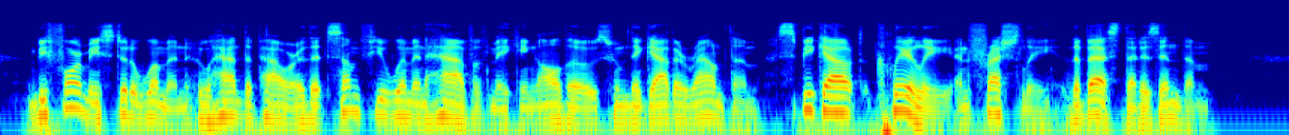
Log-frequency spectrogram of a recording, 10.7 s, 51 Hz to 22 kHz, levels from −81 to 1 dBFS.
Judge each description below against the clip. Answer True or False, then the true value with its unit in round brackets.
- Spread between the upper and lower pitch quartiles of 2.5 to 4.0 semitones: False (5.0 semitones)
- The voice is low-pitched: True (100 Hz)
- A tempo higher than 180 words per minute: True (190 wpm)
